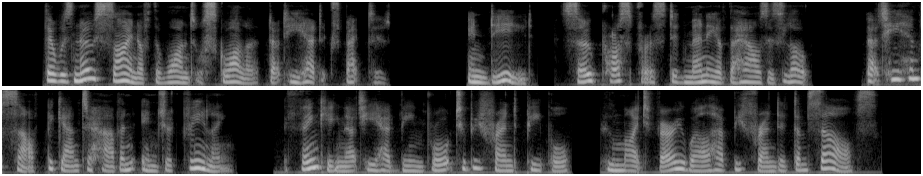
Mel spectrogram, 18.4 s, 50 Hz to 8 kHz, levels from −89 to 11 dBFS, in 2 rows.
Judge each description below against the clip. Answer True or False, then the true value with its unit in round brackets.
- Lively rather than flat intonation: False (4.6 semitones)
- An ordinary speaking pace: True (155 wpm)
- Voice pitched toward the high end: True (195 Hz)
